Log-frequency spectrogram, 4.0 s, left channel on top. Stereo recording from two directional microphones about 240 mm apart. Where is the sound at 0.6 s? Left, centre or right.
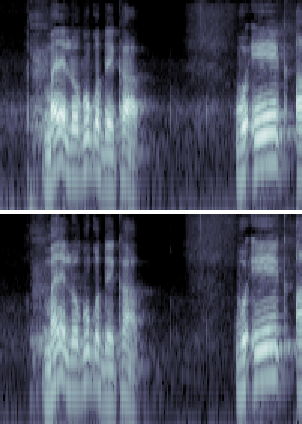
Right.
